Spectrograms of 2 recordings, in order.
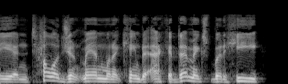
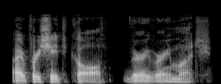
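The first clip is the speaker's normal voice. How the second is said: emotional; 6 semitones lower than usual. Real, not acted. Host thanking a caller, choked up. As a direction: voice dropping low and choked. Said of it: "I don't mean to get so emotional about this".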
